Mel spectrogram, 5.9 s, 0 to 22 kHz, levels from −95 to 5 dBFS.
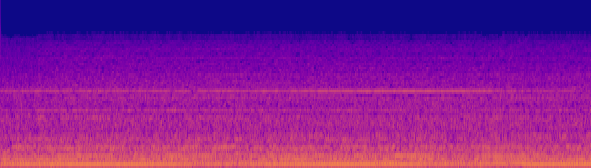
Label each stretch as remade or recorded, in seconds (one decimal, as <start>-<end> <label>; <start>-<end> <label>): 0.0-4.8 recorded; 4.8-5.3 remade; 5.3-5.9 recorded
